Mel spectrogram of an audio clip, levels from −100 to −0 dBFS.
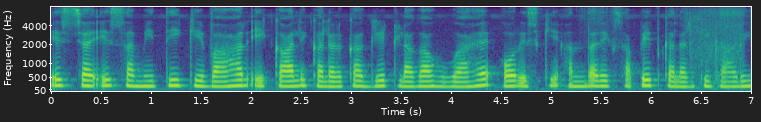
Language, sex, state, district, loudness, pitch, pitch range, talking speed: Hindi, female, Maharashtra, Chandrapur, -17 LUFS, 185 Hz, 175-200 Hz, 190 wpm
